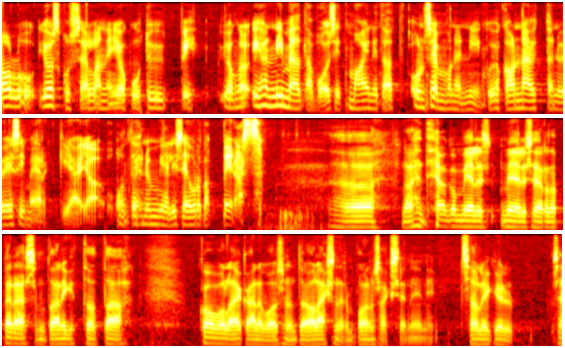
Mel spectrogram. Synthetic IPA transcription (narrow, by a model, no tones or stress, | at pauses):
olːujoskussḛlːɑ̰nḛjo̰kut̪yːpːi | joŋkɑʔihɑnnimelt̪æʋo̰isit̪mɑinit̪ɑet̪onsemːonenniːŋkujokɑonnæyt̪ːænyesimḛrkːiæ̰jɑ̰ont̪ehnymmieliseurɑt̪ɑpperæ̰sːæ̥ | əːnoent̪iːæoŋkomielimieliseurɑt̪ɑpperæsːæmut̪ɑˑinɑkitt̪ot̪ɑ | kouʋolɑjkɑˑineʋoˑisɑnːont̪oeɑleksɑnd̪rimponsɑ̰ksḛnḭnḭ | seolikyl | se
